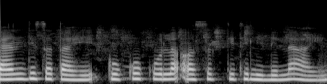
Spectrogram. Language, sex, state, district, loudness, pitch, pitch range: Marathi, female, Maharashtra, Sindhudurg, -17 LUFS, 240 Hz, 225-245 Hz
